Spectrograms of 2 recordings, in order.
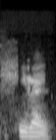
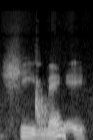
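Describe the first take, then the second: First: The word does not begin with 'shee'. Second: The word begins with 'shee', then 'may'. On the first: The speaker calls it wrong. "Not Chimay" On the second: The speaker calls it right. "like S-H-E and then M-A-Y"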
